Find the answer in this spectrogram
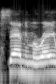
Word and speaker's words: Zami Mare: are saying I I am hitting it right Sammy Murray right yes sir I'm not just put in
